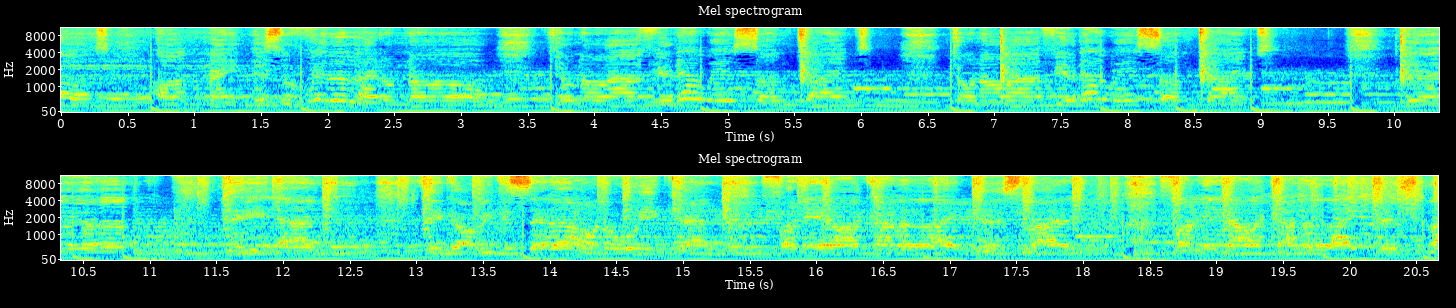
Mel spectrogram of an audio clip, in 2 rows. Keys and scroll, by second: 0.0 ctrl+v, 0.9 space, 11.6 Up, 12.2 Left.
